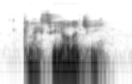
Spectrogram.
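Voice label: "glaciology", British English; pronunciations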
